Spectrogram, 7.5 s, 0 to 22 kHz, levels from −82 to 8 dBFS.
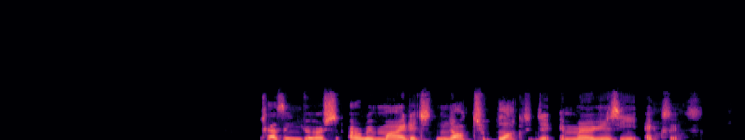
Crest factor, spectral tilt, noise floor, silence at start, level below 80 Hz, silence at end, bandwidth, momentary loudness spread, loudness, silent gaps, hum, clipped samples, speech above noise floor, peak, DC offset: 18 dB; -4.5 dB/octave; under -90 dBFS; 2.6 s; -62 dBFS; 0.5 s; 7.8 kHz; 10 LU; -19 LUFS; none; none; under 0.1%; over 70 dB; -2 dBFS; under 0.1%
